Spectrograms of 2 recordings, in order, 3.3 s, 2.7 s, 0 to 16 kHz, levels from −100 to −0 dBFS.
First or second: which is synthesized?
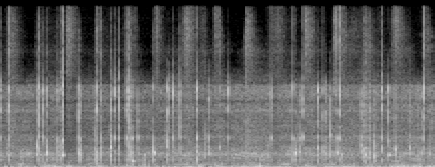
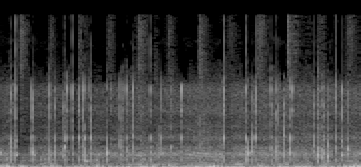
first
